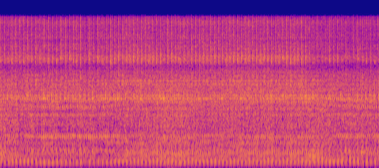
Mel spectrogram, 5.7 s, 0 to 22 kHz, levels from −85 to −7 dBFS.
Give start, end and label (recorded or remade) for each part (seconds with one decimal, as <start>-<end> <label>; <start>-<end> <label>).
0.0-5.7 recorded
